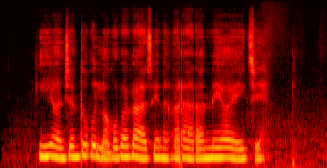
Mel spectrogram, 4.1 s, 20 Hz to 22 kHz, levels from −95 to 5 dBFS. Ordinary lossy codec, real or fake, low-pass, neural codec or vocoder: none; fake; none; codec, 44.1 kHz, 3.4 kbps, Pupu-Codec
